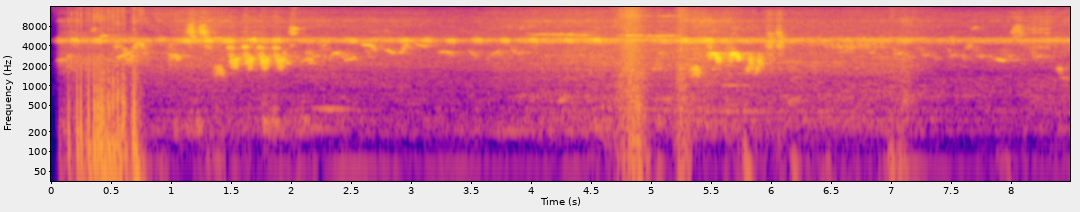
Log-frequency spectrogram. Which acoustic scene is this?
park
